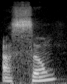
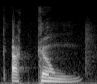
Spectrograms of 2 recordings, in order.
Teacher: Temos aqui o tio, que é um nasalizador, tá, de sons vocálicos. Ele transforma os ditongos, no caso orais, em nasais, tá? Então faz com que tenha esse som nasalado.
